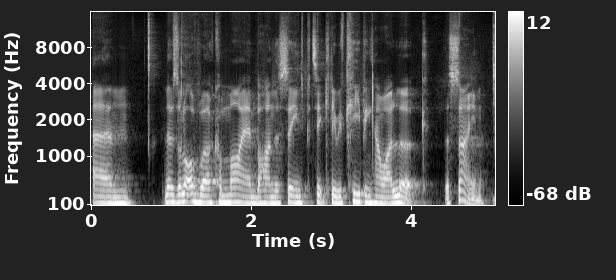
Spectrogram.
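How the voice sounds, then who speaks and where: A man at medium pitch with a London accent, very fast pace, very even loudness and fairly even intonation. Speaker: podcast host and actor. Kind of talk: casual chat. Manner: outgoing.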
